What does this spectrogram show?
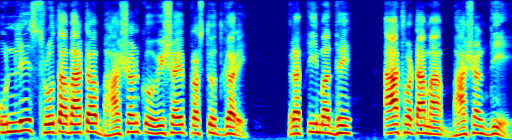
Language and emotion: Nepali, neutral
